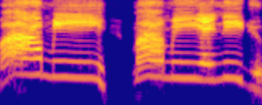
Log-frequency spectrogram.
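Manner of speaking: mock, pitched way up, shrill full-lung yelling. Retelling how he shouted for mommy across Walmart, acting out his own yell. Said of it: "yelling at the top of".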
